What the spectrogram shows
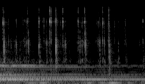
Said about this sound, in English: That's a keyboard.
